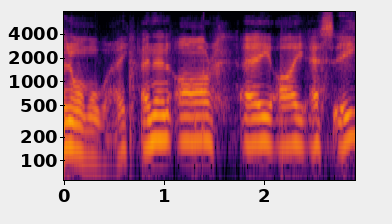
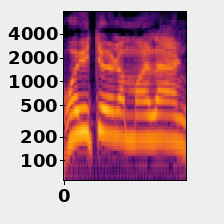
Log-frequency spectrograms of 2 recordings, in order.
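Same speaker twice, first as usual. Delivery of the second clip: loud, angry, play-acted cross farmer voice; 2 semitones higher, 7 dB louder than usual. Imagining an angry farmer confronting the speaker, in a mock-angry farmer voice. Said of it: "an angry farmer be like".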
